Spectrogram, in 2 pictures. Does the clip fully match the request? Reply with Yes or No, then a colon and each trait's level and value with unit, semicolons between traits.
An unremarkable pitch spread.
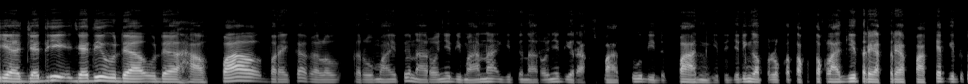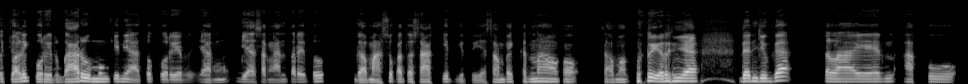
Yes: average, 3.8 semitones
